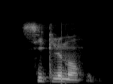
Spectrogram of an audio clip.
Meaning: cyclically
- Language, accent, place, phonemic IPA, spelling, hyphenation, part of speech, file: French, France, Lyon, /si.klik.mɑ̃/, cycliquement, cy‧clique‧ment, adverb, LL-Q150 (fra)-cycliquement.wav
